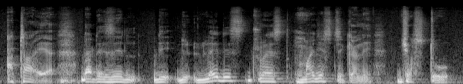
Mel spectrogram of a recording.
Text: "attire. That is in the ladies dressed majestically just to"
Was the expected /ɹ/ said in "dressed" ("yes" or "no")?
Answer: yes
